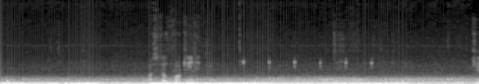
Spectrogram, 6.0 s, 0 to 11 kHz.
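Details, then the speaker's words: 2013 BMW F30 320i M Sport xDrive, 2.0L N20 turbo petrol, driving after the turbo was replaced: even engine and road rumble with no whine or whistle rising with revs, virtually no noise, healthy. "look how beautiful this is guys makes virtually no noise"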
